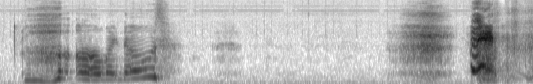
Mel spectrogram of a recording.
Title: Teasing sneezes and a big blow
